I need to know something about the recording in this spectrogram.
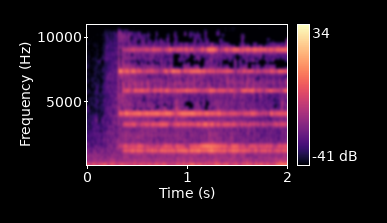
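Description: A steady electronic ringing tone made of several pitches at once, starting about a third of a second in and holding at an even level without fading.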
